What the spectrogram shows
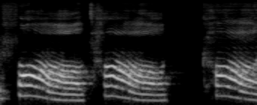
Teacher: in america we tend to have this more warm sounding ah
